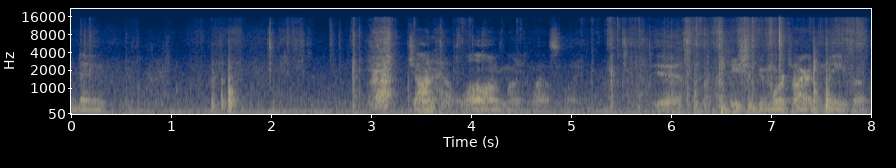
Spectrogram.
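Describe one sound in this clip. A foil card pack crinkles as hands tear it open.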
